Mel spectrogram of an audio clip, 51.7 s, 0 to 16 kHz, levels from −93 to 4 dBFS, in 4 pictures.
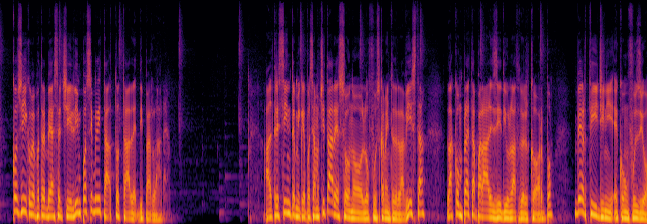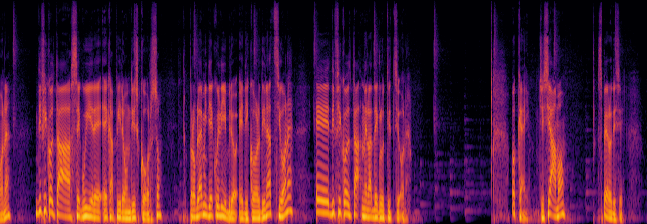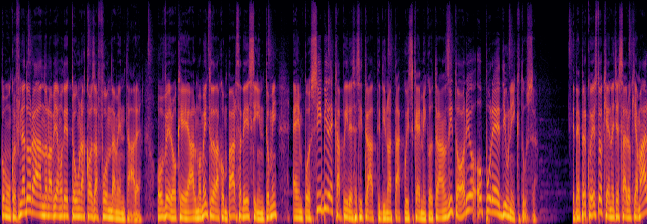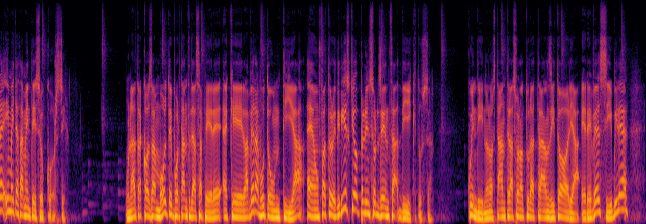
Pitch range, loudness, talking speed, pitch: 105-155 Hz, -16 LUFS, 145 wpm, 125 Hz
